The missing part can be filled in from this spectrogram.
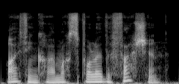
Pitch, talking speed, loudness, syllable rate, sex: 110 Hz, 235 wpm, -17 LUFS, 6.0 syllables/s, male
